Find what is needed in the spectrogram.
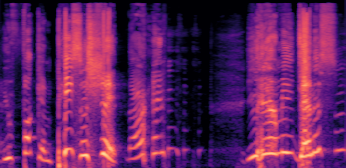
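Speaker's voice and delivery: high, loud, hammed-up shouting; mock furious yell. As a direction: scream it at the imagined slowpoke. Imagined rant at slow stranger.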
